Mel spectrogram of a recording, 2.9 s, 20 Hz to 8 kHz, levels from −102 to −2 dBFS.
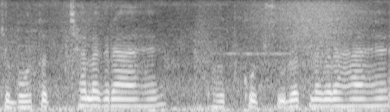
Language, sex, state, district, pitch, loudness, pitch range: Hindi, male, Madhya Pradesh, Katni, 185 Hz, -14 LUFS, 175-190 Hz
